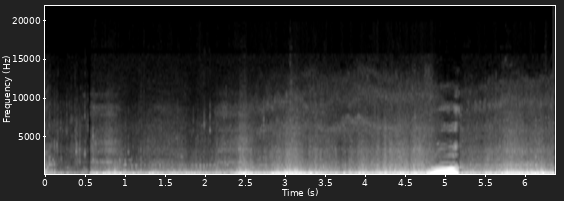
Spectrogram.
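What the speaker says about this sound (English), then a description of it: "The wind picked up." Wind gusting across Lake Silverwood during kayak fishing, a steady broadband rush buffeting the microphone throughout, with water lapping and a person whooping briefly near the end.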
